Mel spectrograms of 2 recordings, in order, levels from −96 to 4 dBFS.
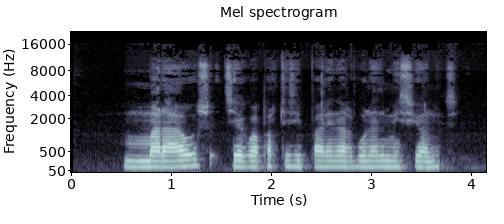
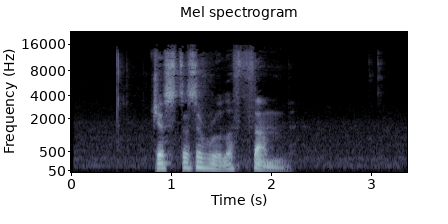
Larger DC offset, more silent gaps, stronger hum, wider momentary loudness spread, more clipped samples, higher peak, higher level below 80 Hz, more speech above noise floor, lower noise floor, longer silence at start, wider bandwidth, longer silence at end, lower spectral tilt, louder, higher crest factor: neither; neither; neither; second, 11 LU vs 23 LU; neither; first, -2 dBFS vs -12 dBFS; first, -52 dBFS vs -60 dBFS; first, 46 dB vs 37 dB; about the same, -65 dBFS vs -67 dBFS; about the same, 0.55 s vs 0.45 s; second, 13 kHz vs 16 kHz; second, 0.3 s vs 1.2 s; first, -6 dB/octave vs -4 dB/octave; first, -20 LUFS vs -30 LUFS; about the same, 18 dB vs 22 dB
